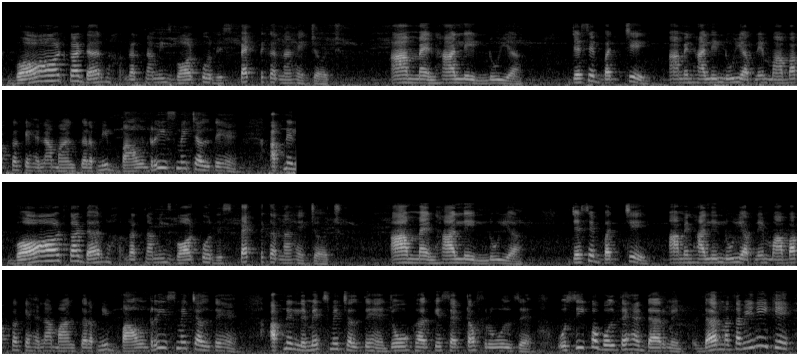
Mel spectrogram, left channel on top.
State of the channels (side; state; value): left; drops out; at 10.9 s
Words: गॉड का डर रखना मीन्स गॉड को रिस्पेक्ट करना है चर्च। आमीन हालेलुया। जैसे बच्चे आमीन हालेलुया अपने माँ बाप का कहना मानकर अपनी बाउंड्रीज में चलते हैं, अपने लिमिट्स में चलते हैं, जो घर के सेट ऑफ रूल्स हैं, उसी को बोलते हैं डर। में डर मतलब ये नहीं कि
